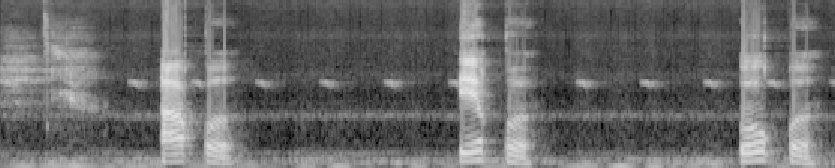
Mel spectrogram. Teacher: اب ان کو ساکن کے ساتھ پڑھا کیونکہ یہ ساکن جو ہے وہ جھٹکے کے ساتھ ادا ہوتا ہے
